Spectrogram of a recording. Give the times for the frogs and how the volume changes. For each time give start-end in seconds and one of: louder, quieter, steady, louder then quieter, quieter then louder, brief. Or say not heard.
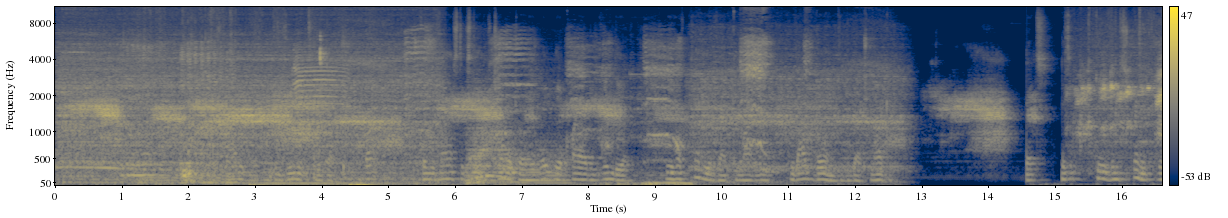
0.0-16.5 quieter then louder.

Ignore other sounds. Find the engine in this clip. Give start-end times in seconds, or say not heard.
0.0-12.8.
